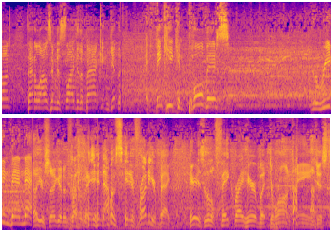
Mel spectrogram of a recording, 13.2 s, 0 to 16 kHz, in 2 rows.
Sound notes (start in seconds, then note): 12.3 laughter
